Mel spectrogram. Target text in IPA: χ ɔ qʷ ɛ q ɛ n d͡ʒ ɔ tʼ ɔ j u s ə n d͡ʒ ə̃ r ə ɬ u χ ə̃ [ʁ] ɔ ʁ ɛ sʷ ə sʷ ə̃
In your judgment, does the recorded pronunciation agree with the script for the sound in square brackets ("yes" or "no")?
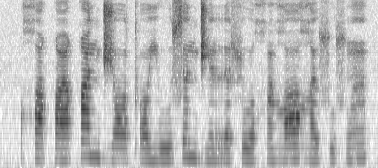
yes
